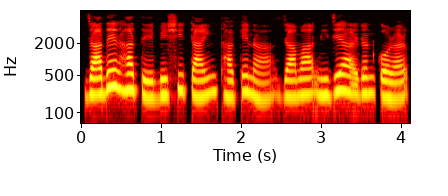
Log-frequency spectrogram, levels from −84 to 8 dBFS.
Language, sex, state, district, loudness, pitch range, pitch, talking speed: Bengali, female, West Bengal, Kolkata, -18 LUFS, 200-245 Hz, 215 Hz, 160 wpm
